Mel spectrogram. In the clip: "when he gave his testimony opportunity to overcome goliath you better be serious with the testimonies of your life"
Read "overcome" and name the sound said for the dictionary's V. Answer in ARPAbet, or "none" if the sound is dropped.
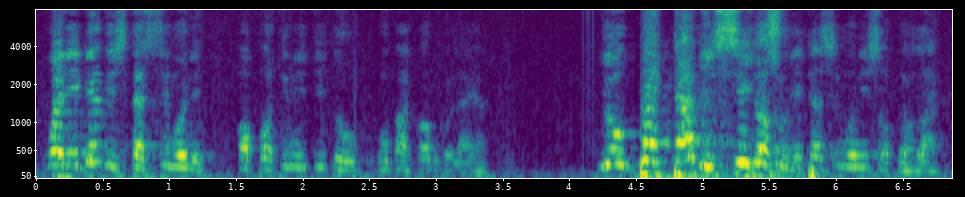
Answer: B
